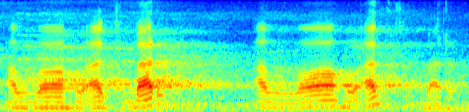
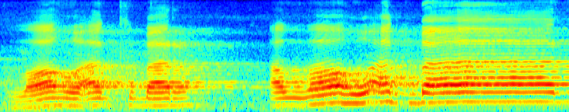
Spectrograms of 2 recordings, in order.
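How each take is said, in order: First: The vowel after b in Akbar is short. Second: The vowel after b in Akbar is long. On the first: It means the greatest. The speaker calls it right. "Yang paling bagus dibaca sukun" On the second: It means menstruation instead. The speaker calls it wrong. "memanjangkan ba pada kata akbar"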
